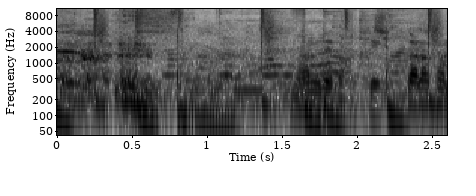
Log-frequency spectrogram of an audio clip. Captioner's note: clears throat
